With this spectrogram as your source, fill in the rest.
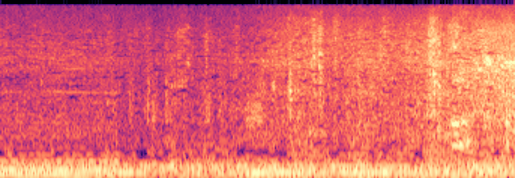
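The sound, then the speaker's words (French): A small Soviet off-road jeep drives over rough ground, its engine a loud, steady rumble with rattling and jolting noises throughout. “Alors, nous, encore une fois, c'est avec notre petite Jeep soviétique.”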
